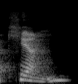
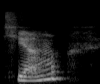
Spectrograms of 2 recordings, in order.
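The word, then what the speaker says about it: caim: my father with this symbol it's called Uh Kim which is pronounced c a i m but it's pronounced Kim it is a GIC Scottish symbol for Sanctuary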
